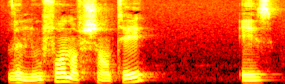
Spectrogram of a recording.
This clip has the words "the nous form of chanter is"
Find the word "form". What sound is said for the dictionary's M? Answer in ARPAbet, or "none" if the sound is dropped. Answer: M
